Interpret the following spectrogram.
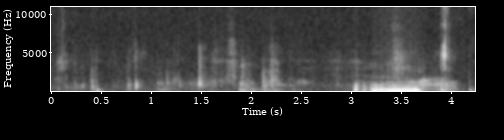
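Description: Tarot cards being shuffled by hand: faint, scattered soft flicks and taps of card stock. About three seconds in comes a louder voiced sound, a hum or whine just under a second long.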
